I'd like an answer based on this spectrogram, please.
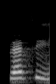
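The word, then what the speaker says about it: précis: प्रेसी, इट्स प्रेसी, S silent है, प्रेसी Precise.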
